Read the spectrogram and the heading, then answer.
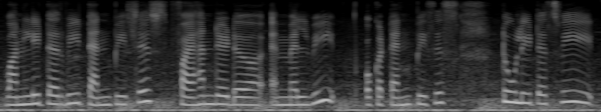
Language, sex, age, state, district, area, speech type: Telugu, female, 18-30, Andhra Pradesh, Chittoor, urban, spontaneous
